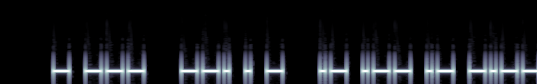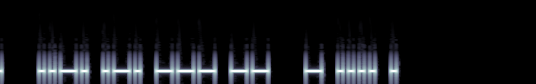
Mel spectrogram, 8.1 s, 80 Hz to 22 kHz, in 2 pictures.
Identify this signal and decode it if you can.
Morse code, heard as a keyed tone, about 30 wpm, 700 Hz. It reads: TO GET AWAY FROM THE
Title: Sets of 5 Words Encore2 30wpm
